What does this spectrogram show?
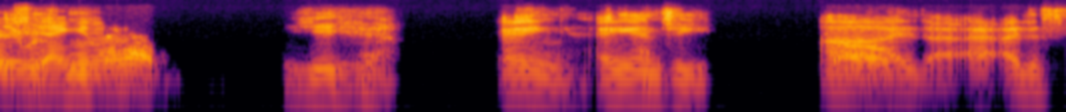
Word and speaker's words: Ang: This Cathy Ang is her sister. Ang is her sister. Sweet. You're just hanging it up. Yeah, Ang, A-N-G.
